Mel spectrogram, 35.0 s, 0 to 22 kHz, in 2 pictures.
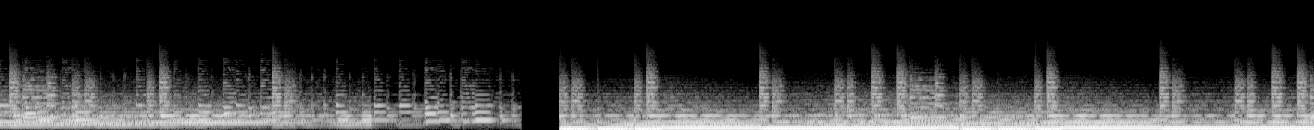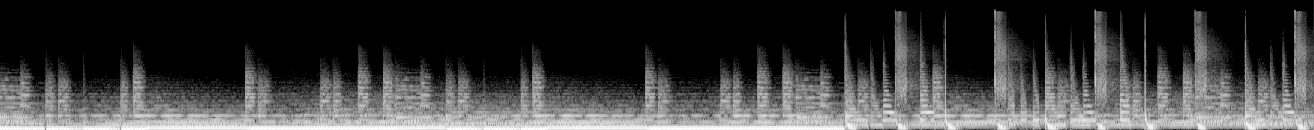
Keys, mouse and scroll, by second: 0.3 middle click, 1.2-2.4 drag, 2.4 middle click, 2.7 click, 2.9-5.5 middle drag, 5.9-7.5 drag, 7.5 middle click, 8.5-9.9 drag, 9.9 middle click, 10.4 click, 11.2 middle click, 11.7 click, 12.2-13.3 middle drag, 13.3-14.5 drag, 15.1-16.3 drag, 16.7 click, 17.3 click, 17.6 click, 17.9-18.9 drag, 18.9 middle click, 19.3 click, 19.7 middle click, 20.1 click, 21.0 middle click, 21.4 click, 22.1 middle click, 22.6 click, 22.8 middle click, 23.5 click, 24.2 middle click, 24.8 click, 25.0 scroll down 1, 25.0-26.2 middle drag, 26.6-26.9 scroll up 2, 26.9-28.9 drag, 28.9-29.9 middle drag, 29.9 scroll up 1, 30.2 click, 30.8-31.7 scroll up 1, 31.7-32.1 scroll down 1, 32.1-32.9 scroll up 2, 32.9 scroll up 2, 33.1-34.5 scroll down 10, 34.5-35.0 scroll up 1.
